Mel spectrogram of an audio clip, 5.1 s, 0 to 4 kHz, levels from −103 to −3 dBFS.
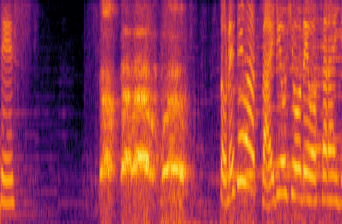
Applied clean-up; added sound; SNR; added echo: neural separator model SepFormer DNS4.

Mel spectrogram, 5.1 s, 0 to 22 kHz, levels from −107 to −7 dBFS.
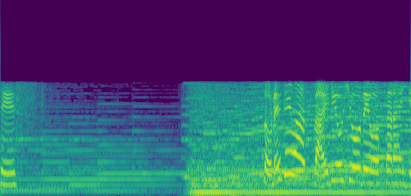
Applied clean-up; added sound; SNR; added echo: none; none; none; none.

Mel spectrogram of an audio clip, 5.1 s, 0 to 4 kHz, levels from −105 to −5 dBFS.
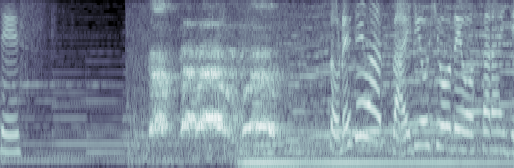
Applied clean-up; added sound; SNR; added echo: none; Chicken, rooster; -4 dB; none.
